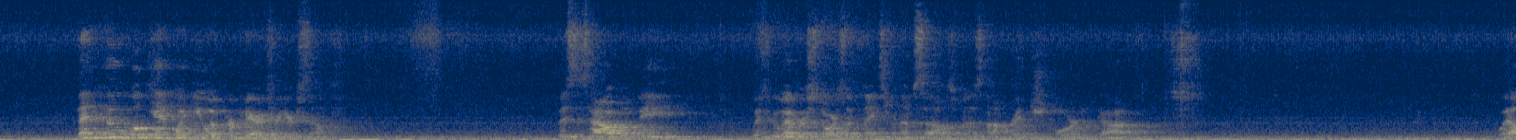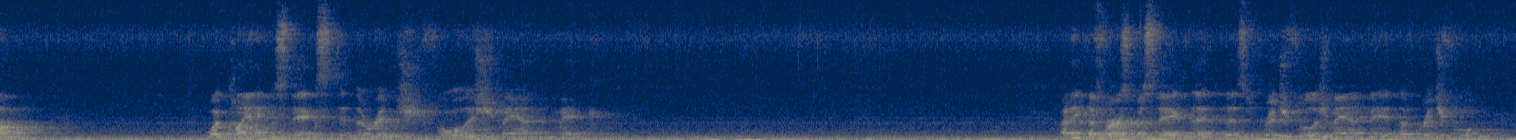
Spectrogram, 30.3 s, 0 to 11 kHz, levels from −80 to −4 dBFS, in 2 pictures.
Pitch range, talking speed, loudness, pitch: 125-150 Hz, 105 wpm, -37 LUFS, 140 Hz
